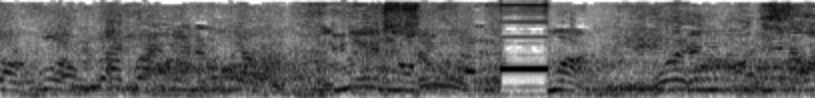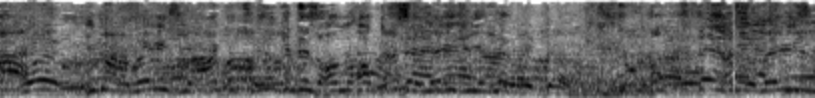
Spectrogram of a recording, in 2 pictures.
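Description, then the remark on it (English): One short, steady censorship bleep over profanity cuts in about a third of the way through, sounding over loud, continuous crowd chatter with many overlapping voices talking and shouting, as two African-American men in the crowd taunt an African-American National Guardsman. “bleep-filled”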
